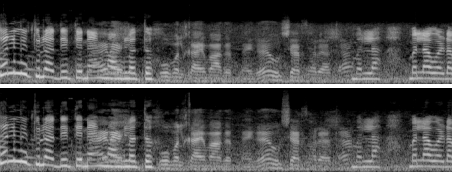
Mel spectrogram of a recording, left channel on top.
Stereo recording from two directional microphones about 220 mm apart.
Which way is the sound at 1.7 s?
55° right (ahead or behind).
